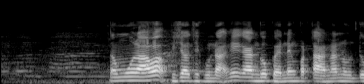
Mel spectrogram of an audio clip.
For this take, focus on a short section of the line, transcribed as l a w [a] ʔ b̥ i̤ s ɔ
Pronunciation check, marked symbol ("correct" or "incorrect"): correct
